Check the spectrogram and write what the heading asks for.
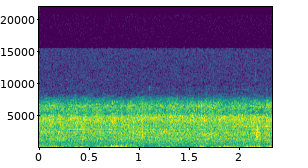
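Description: Wind buffeting the phone's microphone outdoors: an uneven low rumble over a steady background hiss.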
